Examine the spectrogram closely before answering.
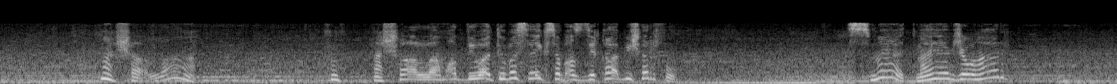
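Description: A middle-aged man speaks forcefully, close by.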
